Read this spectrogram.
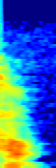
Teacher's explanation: तो घा का उच्चारण स्थान कंठ हो जाएगा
